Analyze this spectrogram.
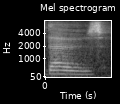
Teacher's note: sometimes the voicing continues over to the S so it makes it Z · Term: z sound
